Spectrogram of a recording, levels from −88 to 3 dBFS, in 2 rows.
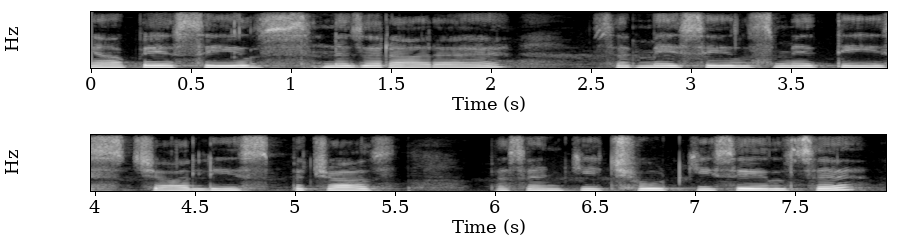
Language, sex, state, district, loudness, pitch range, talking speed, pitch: Hindi, female, Jharkhand, Deoghar, -15 LUFS, 230-240 Hz, 150 wpm, 235 Hz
